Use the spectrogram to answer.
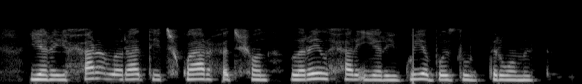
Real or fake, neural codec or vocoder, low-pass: real; none; 5.4 kHz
